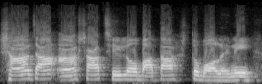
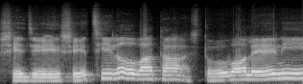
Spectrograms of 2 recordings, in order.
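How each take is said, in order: First: The 'e' vowels are open, like 'a'. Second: The 'e' vowels are closed, like 'e'. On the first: It sounds unromantic. The speaker calls it wrong. "বিবৃত মানে unromantic" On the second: It sounds romantic and beautiful. The speaker calls it right. "সংবিত romantic"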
